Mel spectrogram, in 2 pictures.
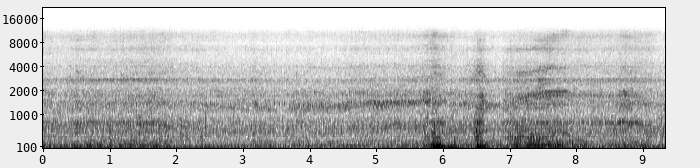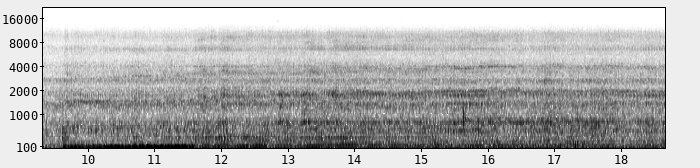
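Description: KTM 790 Adventure motorcycle's parallel-twin engine running steadily as it is ridden along a rough dirt trail. Two sharp knocks come about six seconds in, and the engine gets louder around ten seconds in.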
